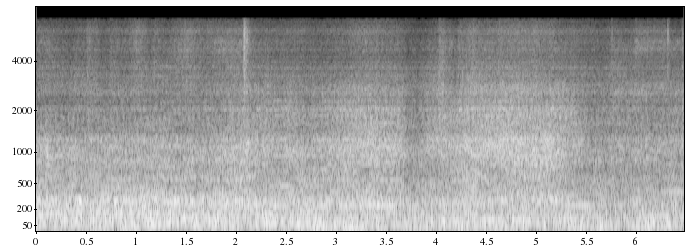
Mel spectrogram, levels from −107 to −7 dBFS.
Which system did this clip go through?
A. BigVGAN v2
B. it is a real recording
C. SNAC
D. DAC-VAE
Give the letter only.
D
